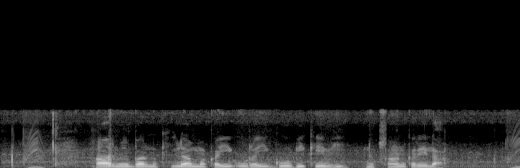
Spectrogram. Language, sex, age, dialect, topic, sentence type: Bhojpuri, male, 36-40, Northern, agriculture, statement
